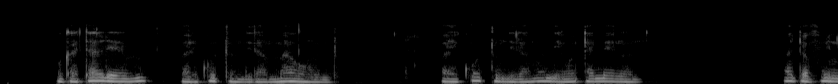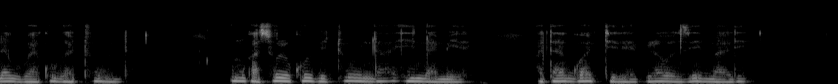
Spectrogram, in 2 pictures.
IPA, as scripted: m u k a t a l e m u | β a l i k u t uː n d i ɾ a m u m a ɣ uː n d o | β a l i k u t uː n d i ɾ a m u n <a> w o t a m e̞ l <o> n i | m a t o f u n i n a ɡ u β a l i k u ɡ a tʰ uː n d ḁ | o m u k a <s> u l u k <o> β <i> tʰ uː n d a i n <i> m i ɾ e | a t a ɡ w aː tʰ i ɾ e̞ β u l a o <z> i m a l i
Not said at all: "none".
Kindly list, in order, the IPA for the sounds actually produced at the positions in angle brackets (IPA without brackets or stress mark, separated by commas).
i, o, s, u, i, a, z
